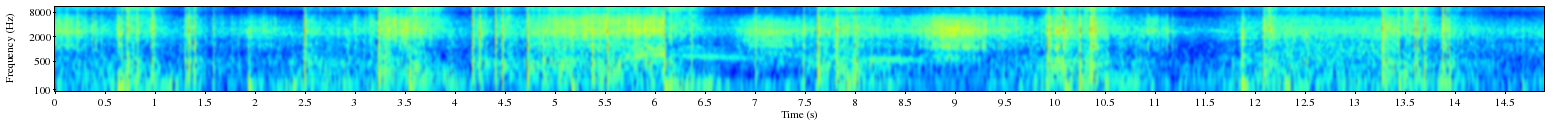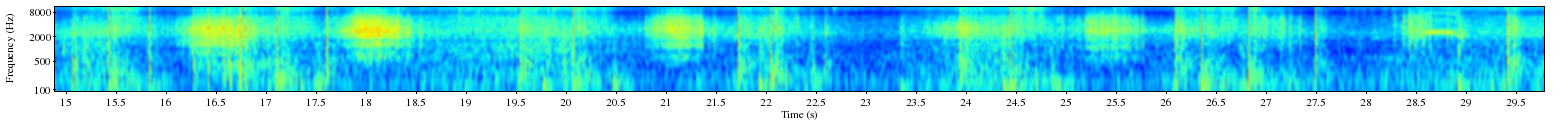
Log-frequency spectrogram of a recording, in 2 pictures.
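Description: Aerial fireworks display: shells bursting one after another in a dense, irregular series of sharp reports.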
